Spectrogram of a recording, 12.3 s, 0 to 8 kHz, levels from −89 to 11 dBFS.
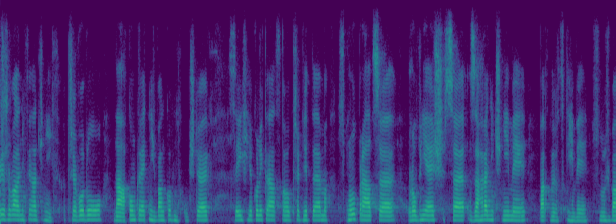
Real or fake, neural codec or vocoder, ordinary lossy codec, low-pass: fake; autoencoder, 22.05 kHz, a latent of 192 numbers a frame, VITS, trained on one speaker; Opus, 24 kbps; 7.2 kHz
